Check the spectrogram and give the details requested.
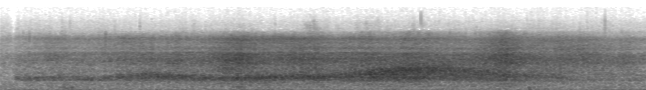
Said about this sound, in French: Oh, il y a beaucoup de vent. Écoutez-le chanter.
